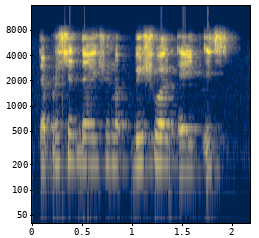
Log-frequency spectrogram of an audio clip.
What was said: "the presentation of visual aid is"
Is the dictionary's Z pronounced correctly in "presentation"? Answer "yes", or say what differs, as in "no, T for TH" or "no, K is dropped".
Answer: no, S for Z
